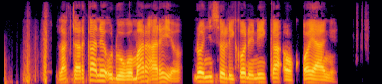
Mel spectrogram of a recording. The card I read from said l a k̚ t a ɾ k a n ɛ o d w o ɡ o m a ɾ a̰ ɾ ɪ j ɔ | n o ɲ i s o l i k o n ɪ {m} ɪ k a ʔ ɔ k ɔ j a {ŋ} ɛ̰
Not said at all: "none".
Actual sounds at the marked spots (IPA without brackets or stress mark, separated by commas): n, ŋ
